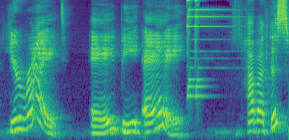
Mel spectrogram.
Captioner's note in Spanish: pitido de bocina optimista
